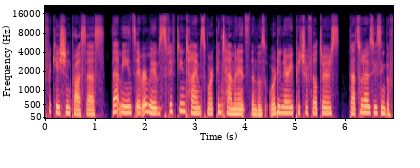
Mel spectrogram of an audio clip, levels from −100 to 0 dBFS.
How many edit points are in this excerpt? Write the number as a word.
one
